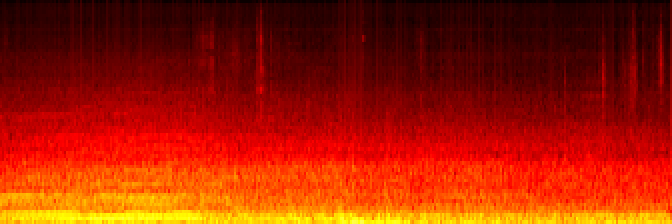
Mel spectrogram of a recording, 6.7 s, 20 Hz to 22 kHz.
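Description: A 2020 Chevrolet Blazer RS drives through turns, its engine hum and road noise steady and close throughout, with a slight swell midway and a faint tonal whine early on.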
